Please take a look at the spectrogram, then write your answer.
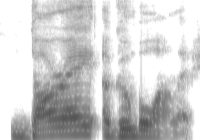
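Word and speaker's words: Dare Ogunbowale: leave that to you say his name one more time dare a goomba is that how you say it that's how you say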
